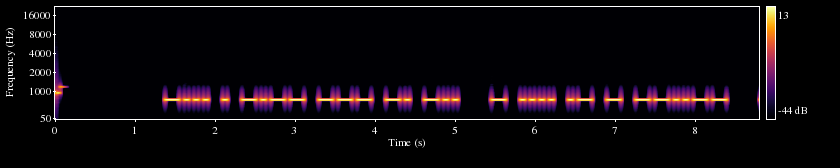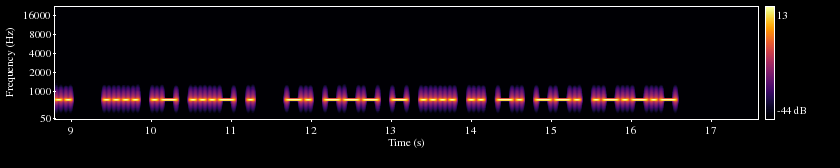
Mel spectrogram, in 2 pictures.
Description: Morse code, heard as a keyed tone, about 20 wpm, 700 Hz. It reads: BEYOND THAT, I HAVE NOTHING.
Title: Sentences from Top 1000 Words - Review Part 6 - 20wpm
